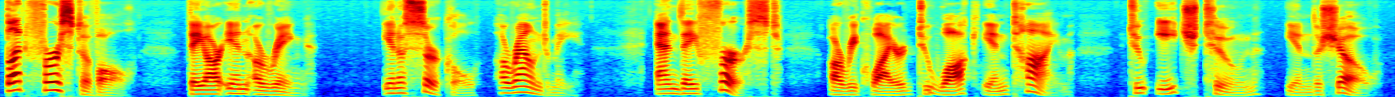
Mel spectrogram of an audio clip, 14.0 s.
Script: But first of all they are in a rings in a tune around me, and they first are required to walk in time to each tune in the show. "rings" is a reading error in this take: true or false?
true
